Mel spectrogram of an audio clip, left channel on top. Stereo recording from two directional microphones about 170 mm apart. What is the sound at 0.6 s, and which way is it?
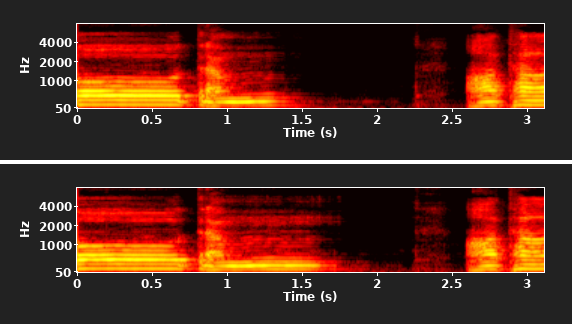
Mantra, 25° left (ahead or behind).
